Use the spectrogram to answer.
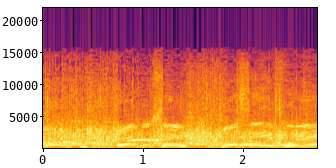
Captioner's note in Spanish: aplausos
